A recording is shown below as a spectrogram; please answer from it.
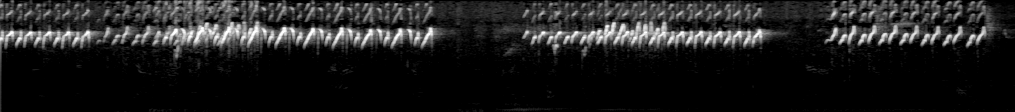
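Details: Mantenan kuning in a rolling ngerol song used as tutor material for magpie-robins: three long bursts of rapid, shrill, high chattering notes, about three per second, broken by short pauses, with faint low background hum.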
